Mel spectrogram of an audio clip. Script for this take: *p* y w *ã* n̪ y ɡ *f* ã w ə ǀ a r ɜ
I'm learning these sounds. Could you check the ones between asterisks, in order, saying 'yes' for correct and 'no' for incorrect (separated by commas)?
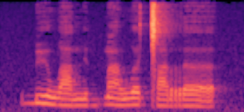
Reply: no, no, no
